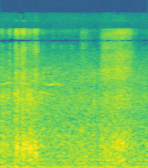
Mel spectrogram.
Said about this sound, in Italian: Quando trovò uno spazio, calò la penna nera sulla carta ed iniziò a scarabocchiare.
